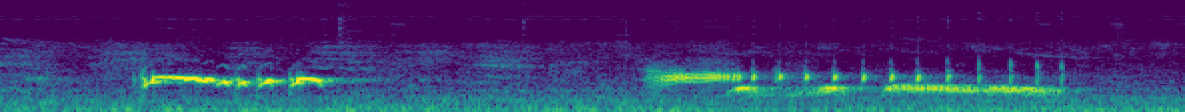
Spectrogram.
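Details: Zebra dove, a loud, melodious lure call meant to make other zebra doves respond. A rolling warbled phrase, a pause, then a rapid run of clipped notes over a lower burbling coo.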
